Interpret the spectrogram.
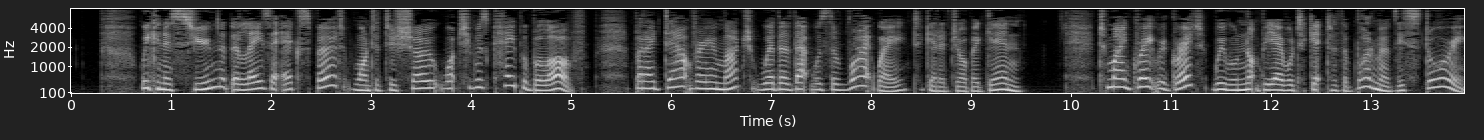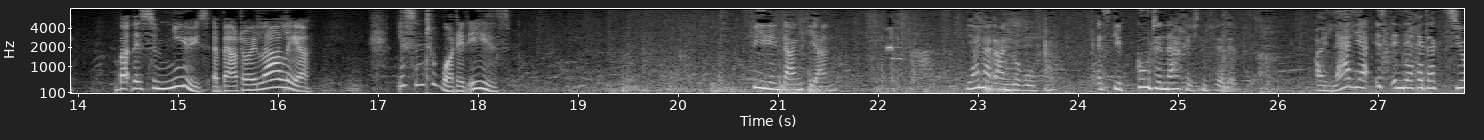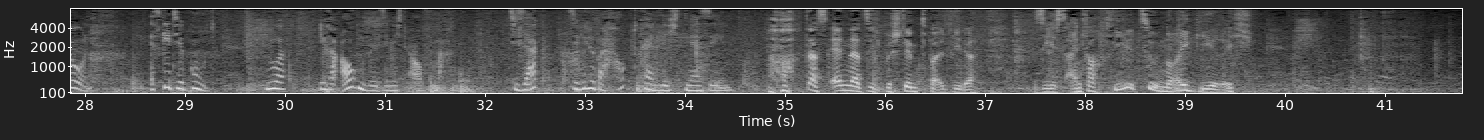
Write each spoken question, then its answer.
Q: Listen to what it is.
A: So, Eulalia doesn't want to open her eyes anymore, so she's not blinded by the light.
